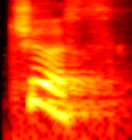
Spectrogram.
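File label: "чӧс", Komi, female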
